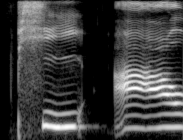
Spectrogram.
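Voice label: "pi ao", Mandarin Chinese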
